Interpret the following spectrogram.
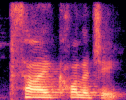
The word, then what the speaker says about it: psychology: from Greek and so native English speakers have changed the pronunciation because we don't have this P like at the beginning of a word we have it at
